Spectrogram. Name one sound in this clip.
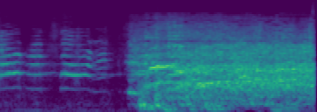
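A body thuds onto the floor.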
